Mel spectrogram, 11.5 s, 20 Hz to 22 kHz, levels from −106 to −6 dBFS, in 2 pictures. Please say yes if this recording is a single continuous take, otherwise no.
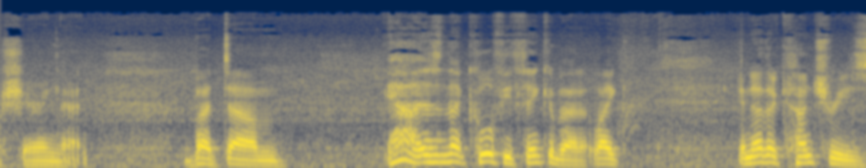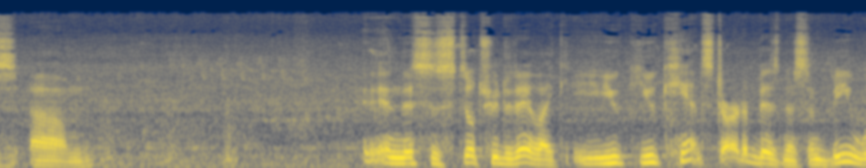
yes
